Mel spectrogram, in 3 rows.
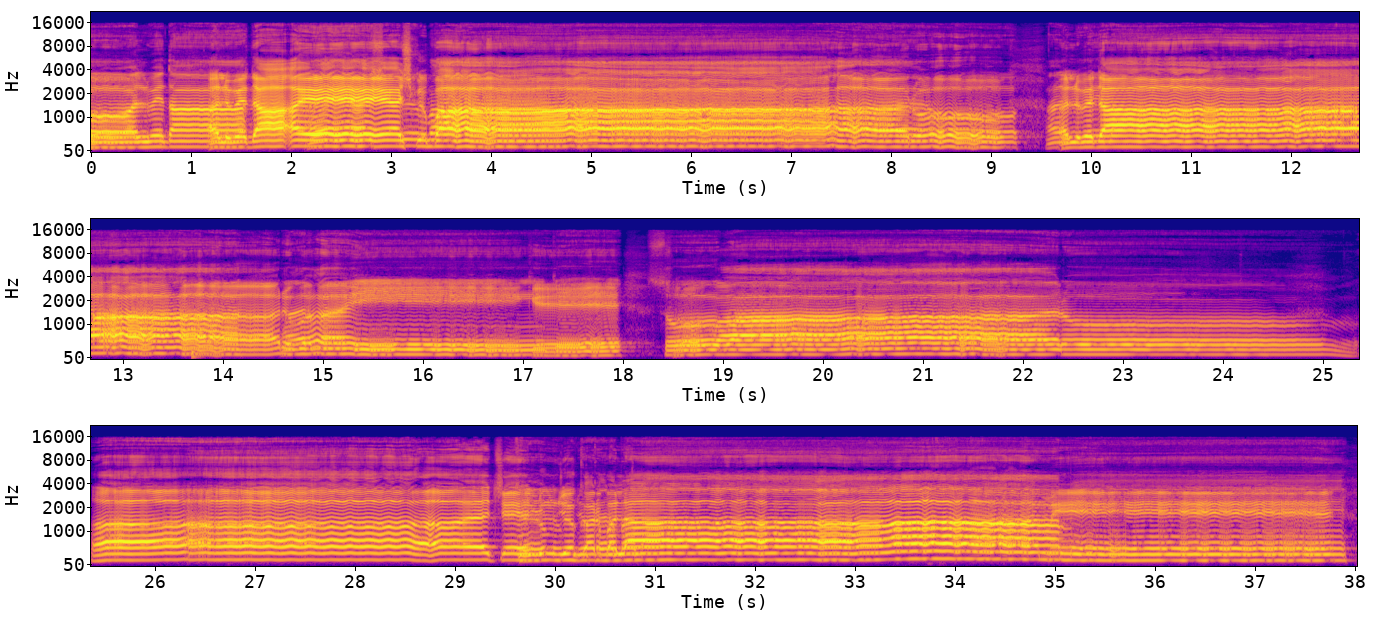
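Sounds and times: man chanting melodically: 0.0s - 17.9s, 18.6s - 38.0s.

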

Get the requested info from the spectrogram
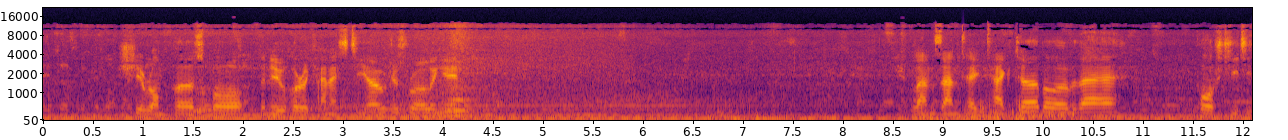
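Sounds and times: car engine low rumble: 0.0s - 12.0s.

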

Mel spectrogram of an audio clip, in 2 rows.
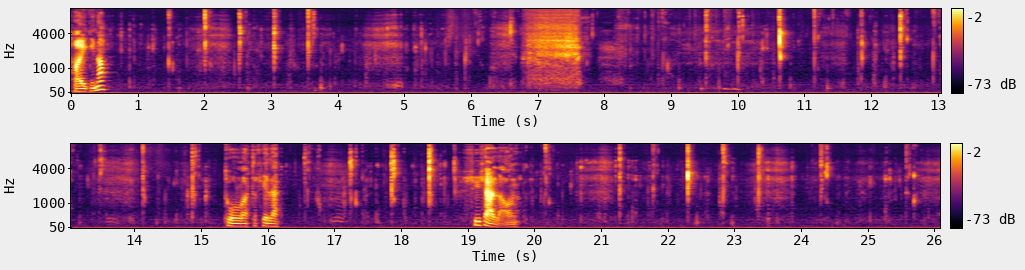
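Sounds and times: wet chewing and smacking: 0.6s - 6.8s, 7.7s - 15.4s, 16.1s - 26.0s.

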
